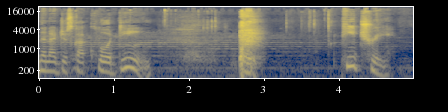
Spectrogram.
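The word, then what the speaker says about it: Pitre: got claudina and then I just got Claudine pet tree p i t r e it's pronounced pet tree and that's because um somebody that knows her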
